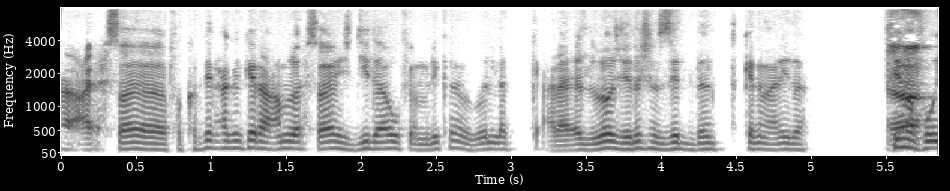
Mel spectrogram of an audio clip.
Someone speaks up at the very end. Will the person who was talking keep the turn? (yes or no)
yes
